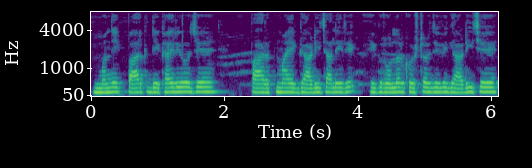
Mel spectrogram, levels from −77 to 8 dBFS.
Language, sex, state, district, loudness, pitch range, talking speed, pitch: Gujarati, male, Gujarat, Gandhinagar, -14 LUFS, 155-165 Hz, 175 wpm, 160 Hz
